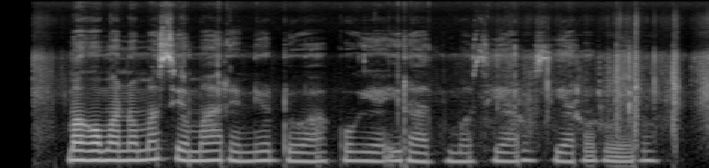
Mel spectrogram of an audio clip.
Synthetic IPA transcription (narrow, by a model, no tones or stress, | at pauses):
maɣɔmanɔmasiɔmaɾeneodoakoɣeaʔiɾaðimɔsiaɾɔsiaɾɔɾweɾo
